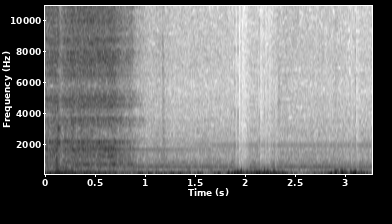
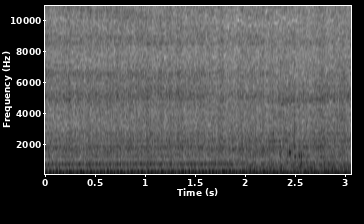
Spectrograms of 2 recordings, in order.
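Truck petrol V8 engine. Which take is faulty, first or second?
first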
